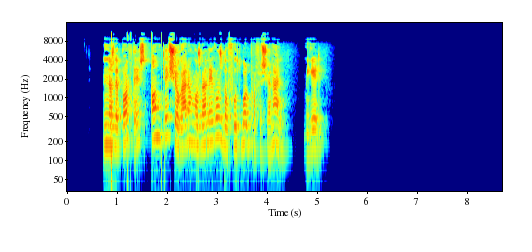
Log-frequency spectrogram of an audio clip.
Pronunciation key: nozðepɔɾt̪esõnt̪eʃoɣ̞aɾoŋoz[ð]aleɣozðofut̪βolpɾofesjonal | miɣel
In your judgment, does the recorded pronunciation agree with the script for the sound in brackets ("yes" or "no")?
no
